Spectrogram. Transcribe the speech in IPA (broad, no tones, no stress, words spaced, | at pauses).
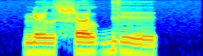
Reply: ɳɪlɬʌlɡɪ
